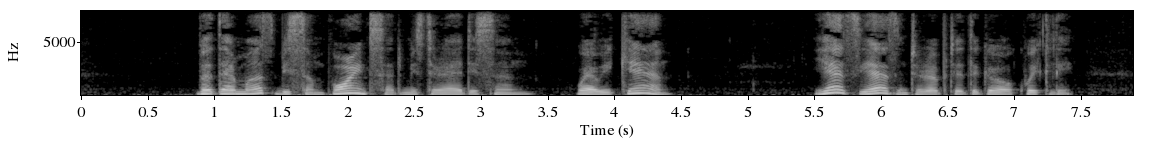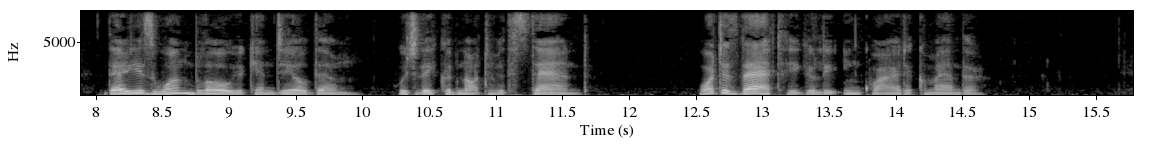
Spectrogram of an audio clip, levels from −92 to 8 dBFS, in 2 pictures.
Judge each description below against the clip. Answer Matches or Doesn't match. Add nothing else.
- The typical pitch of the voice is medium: Matches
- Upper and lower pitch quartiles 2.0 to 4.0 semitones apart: Doesn't match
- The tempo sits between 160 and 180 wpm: Doesn't match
